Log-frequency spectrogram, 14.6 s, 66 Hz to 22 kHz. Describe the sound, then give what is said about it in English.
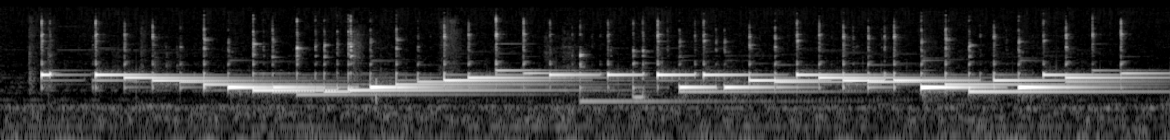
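A slow, gentle melody of plucked kalimba notes played at slow speed, each chime ringing out and fading before the next, with overlapping tones forming a soft, music-box-like tune and no voices. “And then the kalimba also sounds great on slow speed, as well as the 7 1/2.”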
